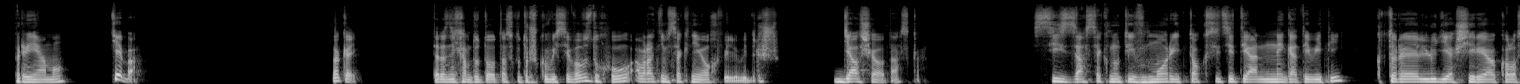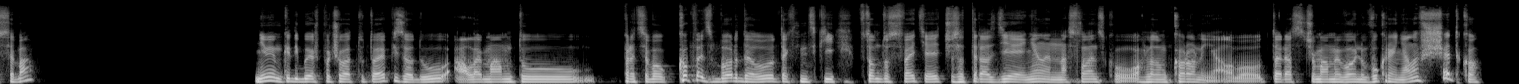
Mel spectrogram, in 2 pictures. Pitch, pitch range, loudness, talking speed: 125 Hz, 120-135 Hz, -18 LUFS, 135 wpm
